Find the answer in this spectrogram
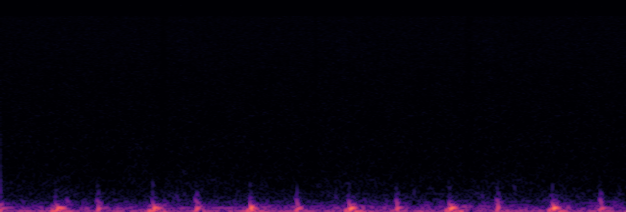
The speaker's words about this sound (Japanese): ねえ。聞こえる？私の心臓の音。トクン、トクンって。ほら。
